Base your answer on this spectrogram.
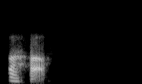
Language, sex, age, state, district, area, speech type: Gujarati, male, 45-60, Gujarat, Aravalli, urban, conversation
